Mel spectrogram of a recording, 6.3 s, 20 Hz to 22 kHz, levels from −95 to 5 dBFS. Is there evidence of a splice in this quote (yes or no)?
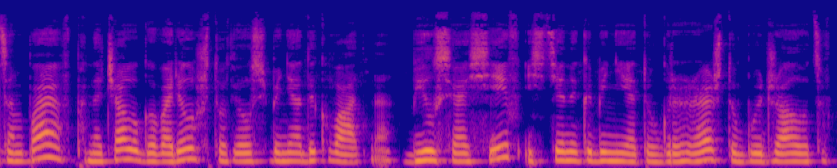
yes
